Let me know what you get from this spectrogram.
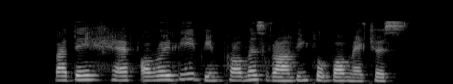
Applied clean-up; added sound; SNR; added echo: neural mask model DeepFilterNet 3.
